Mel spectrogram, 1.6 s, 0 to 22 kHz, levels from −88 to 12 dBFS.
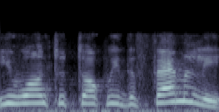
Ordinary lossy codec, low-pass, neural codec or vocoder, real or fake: Opus, 16 kbps; 7.2 kHz; none; real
